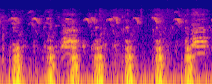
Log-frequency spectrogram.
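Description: Pigs on a farm grunting in a regular series of short, close oinks, about two each second, with no voices over them.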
